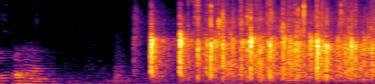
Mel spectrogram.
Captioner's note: applause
